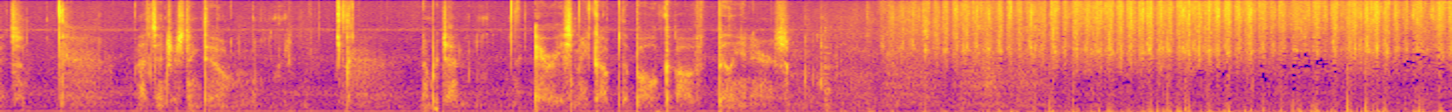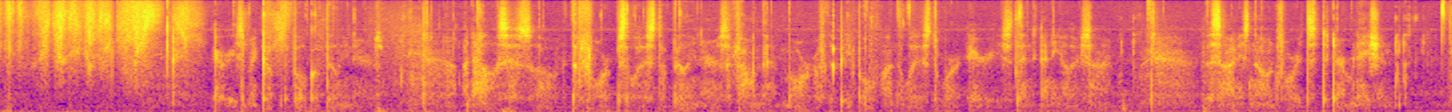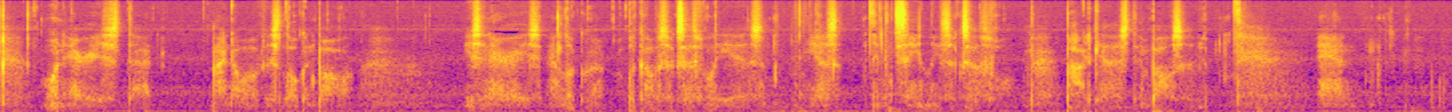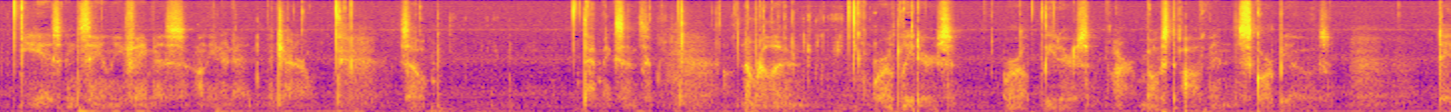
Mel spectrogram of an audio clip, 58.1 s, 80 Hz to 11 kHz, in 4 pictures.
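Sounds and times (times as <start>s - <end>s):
man whispering: 0.0s - 0.4s, 1.4s - 2.5s, 4.2s - 8.0s, 16.6s - 18.4s, 19.1s - 25.7s, 26.6s - 28.6s, 29.4s - 32.6s, 33.7s - 41.2s, 42.2s - 42.8s, 43.7s - 47.0s, 47.6s - 47.9s, 49.3s - 57.0s
steady hiss with low rumble: 0.0s - 58.0s.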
